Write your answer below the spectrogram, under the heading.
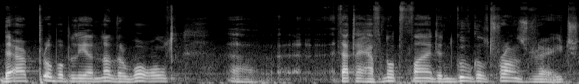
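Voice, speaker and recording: A man speaks at a fairly slow pace with a non-native accent. Noticeable background noise runs under his voice. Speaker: podcaster. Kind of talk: solo podcast monologue. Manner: halting, searching for words.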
